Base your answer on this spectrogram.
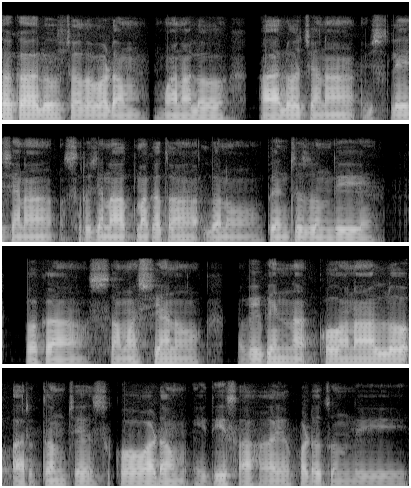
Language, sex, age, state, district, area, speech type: Telugu, male, 18-30, Andhra Pradesh, Kurnool, urban, spontaneous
